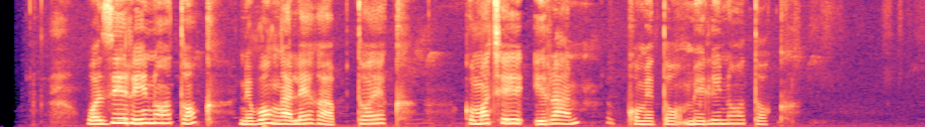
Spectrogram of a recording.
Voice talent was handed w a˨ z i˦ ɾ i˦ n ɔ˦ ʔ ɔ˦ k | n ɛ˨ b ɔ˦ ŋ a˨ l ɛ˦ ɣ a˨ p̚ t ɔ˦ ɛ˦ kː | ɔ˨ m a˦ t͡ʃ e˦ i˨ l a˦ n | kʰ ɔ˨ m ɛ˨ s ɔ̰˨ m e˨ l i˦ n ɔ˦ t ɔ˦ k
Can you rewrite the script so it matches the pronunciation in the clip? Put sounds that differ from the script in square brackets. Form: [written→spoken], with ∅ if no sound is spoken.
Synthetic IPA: w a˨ z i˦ ɾ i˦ n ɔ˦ [ʔ→t] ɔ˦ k | n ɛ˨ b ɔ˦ ŋ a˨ l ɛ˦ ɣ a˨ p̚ t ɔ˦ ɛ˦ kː | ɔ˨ m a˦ t͡ʃ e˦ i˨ [l→ɾ] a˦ n | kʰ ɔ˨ m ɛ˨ [s→t] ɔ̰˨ m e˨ l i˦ n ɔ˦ t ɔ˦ k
